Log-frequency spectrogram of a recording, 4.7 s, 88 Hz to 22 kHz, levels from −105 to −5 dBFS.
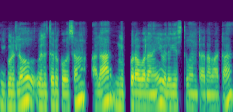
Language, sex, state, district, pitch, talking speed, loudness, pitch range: Telugu, male, Telangana, Nalgonda, 115 Hz, 115 wpm, -19 LUFS, 110-135 Hz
